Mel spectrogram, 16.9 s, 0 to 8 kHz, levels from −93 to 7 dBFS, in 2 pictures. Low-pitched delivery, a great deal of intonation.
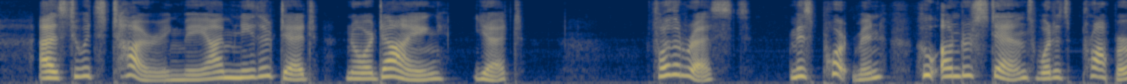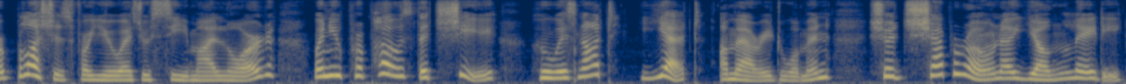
No: high, 225 Hz; wide, 8.6 semitones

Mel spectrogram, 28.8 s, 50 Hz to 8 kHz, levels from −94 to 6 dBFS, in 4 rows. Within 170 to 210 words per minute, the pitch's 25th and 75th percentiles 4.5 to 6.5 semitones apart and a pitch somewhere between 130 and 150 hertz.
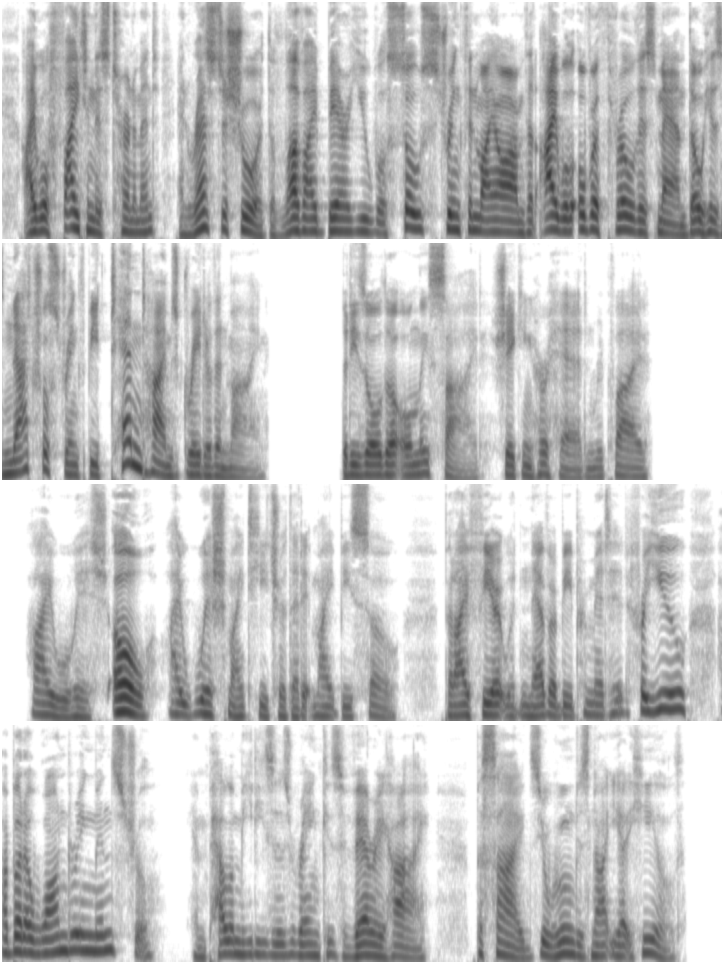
Yes: average, 175 wpm; average, 4.8 semitones; medium, 140 Hz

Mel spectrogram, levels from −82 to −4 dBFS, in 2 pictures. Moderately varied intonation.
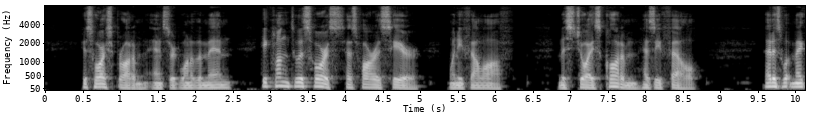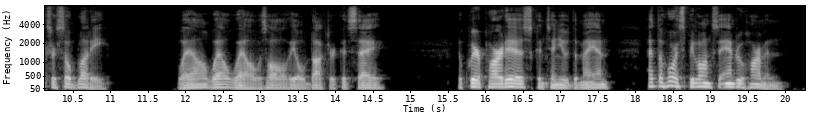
No: wide, 5.7 semitones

